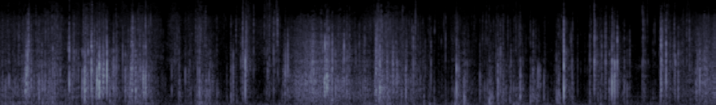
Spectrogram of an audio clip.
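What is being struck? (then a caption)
Soap shavings. Pale green dry soap shavings are crumbled and crushed between fingertips and long nails over a pile in a box. The result is a steady stream of dry, crisp crinkling and crunching with many short, sharp bursts, bright at the top, with little low end.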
